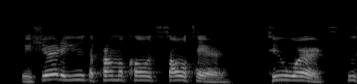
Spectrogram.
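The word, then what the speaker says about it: Soltaire: apply on the promo codes which is soul tear two syllables two words soul tear s o l t a i r e soul tear and I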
